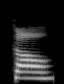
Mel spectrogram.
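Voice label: "Gāo", Chinese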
